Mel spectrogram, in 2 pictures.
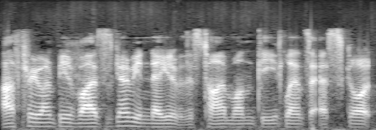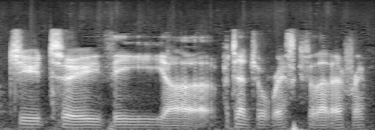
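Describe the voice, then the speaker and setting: Give me a man talking over a walkie-talkie, slightly low voice, muffled sound, brisk radio procedure. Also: fairly even intonation, bright, forceful tone. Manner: brisk radio lingo with frequent "uh" fillers. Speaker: air controller in a military sim game. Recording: muffled radio line with faint noise.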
